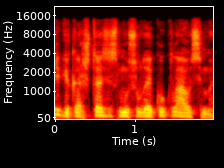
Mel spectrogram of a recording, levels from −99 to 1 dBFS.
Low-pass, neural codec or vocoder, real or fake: 14.4 kHz; none; real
